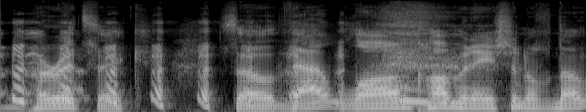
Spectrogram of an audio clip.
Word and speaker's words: Hrycyk: in and then HR y c y k as my last name heric so that long combination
